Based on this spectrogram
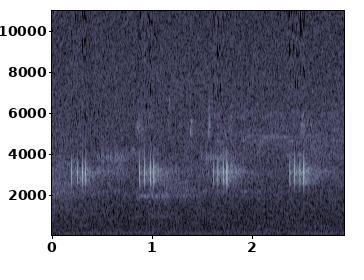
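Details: Grey fantail on the Illawarra Escarpment mountainside in Australia, out in the rain, fidgety and darting after insects: short clusters of three to four sharp high chips, repeated about every 0.7 seconds over a low background hum.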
